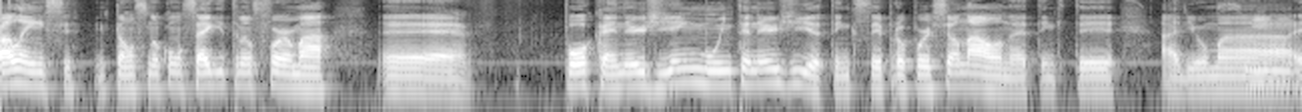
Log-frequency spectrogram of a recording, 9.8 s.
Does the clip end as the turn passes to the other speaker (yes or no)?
no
